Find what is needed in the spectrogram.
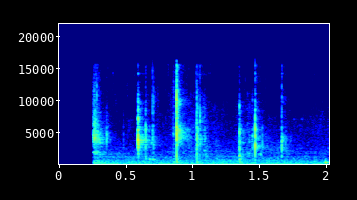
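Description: A few light, faint clicks and taps from kitchen utensils handled over a plastic bowl of hibiscus drink, starting about a quarter of a second in.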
